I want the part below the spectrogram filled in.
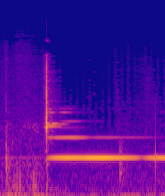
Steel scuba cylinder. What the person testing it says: it still rings out but once again if it was muffled if it just kind of went dunk then I would know that the Metal's bad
